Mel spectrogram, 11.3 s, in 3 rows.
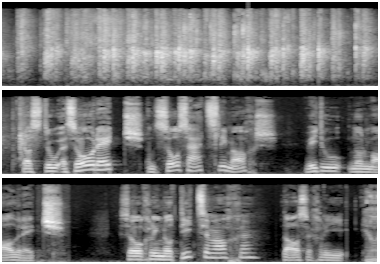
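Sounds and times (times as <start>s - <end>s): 
applause: 0.0s - 4.1s
speech: 4.0s - 8.2s, 8.8s - 11.2s.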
